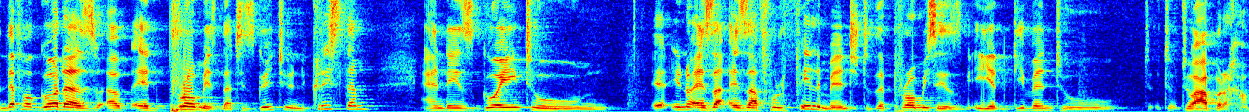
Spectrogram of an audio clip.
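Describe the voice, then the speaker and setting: A man speaking at a fairly quick pace with lively intonation. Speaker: pastor. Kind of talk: sermon. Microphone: handheld.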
